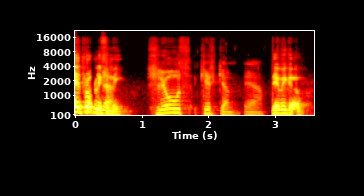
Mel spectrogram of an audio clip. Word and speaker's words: Hljóðkirkjan: Hljóðkirkjan, yeah. There we go. Hljóðkirkjan.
